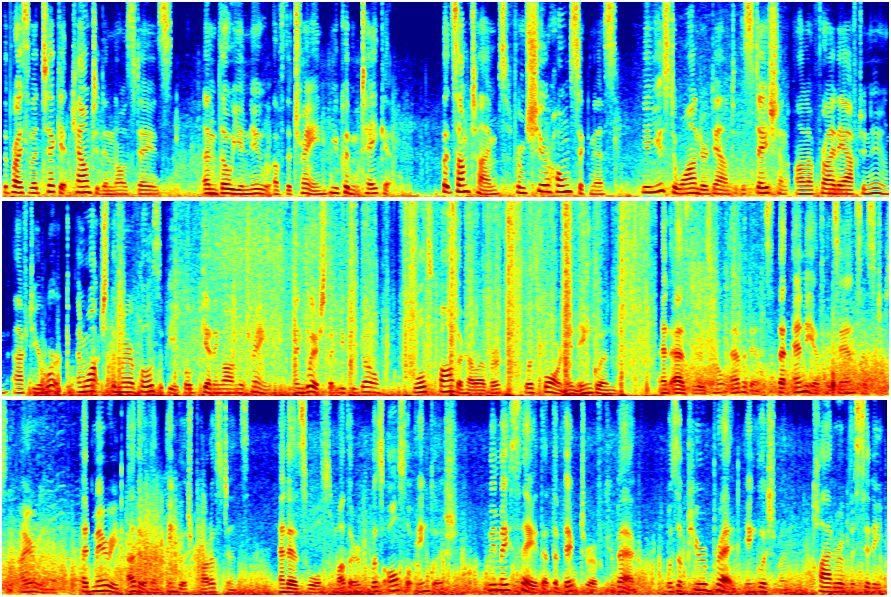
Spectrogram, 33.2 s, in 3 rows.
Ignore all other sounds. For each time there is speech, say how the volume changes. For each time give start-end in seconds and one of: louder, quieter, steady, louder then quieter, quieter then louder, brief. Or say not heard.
0.0-33.2 steady.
